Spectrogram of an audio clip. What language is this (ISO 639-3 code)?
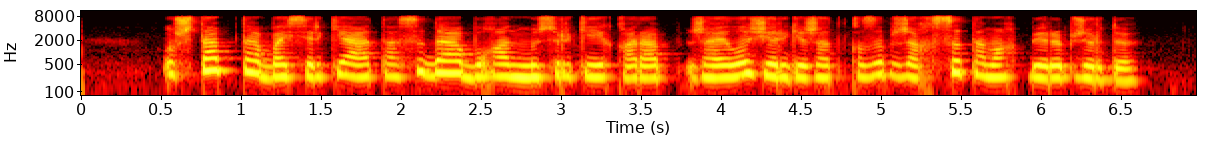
kaz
